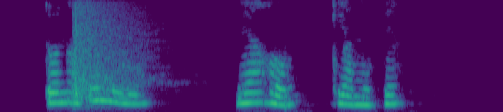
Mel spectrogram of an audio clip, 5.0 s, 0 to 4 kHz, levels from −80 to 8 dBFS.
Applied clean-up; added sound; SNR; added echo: classical method WPE with log-MMSE.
